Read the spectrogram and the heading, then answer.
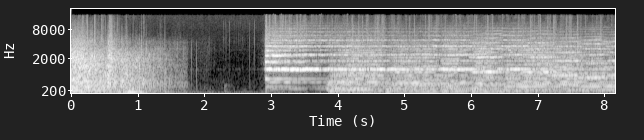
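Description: A firing squad volley rings out at the 1824 execution of Agustín de Iturbide in Padilla, a loud noisy blast that fades over about two seconds, followed after a short hush by music that starts abruptly.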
